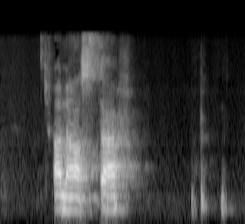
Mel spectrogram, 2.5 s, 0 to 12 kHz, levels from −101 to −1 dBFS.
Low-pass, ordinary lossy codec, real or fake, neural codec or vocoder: 7.2 kHz; MP3, 48 kbps; fake; codec, 16 kHz, 2 kbps, FunCodec, trained on Chinese and English, 25 frames a second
